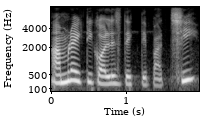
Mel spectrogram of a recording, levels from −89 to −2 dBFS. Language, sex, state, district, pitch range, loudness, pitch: Bengali, female, West Bengal, Cooch Behar, 225-310 Hz, -18 LUFS, 255 Hz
